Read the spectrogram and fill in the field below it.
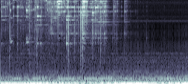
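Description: Keys jingle and scrape as a key is placed into a door lock to unlock it, a quick cluster of bright metallic clicks and rattles over about a second and a half, then stop, leaving a steady low hum.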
